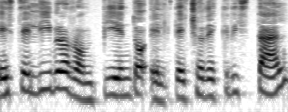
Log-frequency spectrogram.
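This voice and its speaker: A very slow, very deep, low-pitched woman's voice, dark and mellow in tone with lively intonation. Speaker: radio host, historian. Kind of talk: educational radio conversation.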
